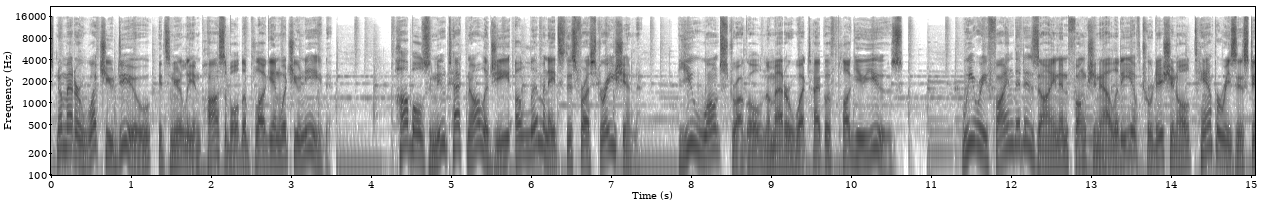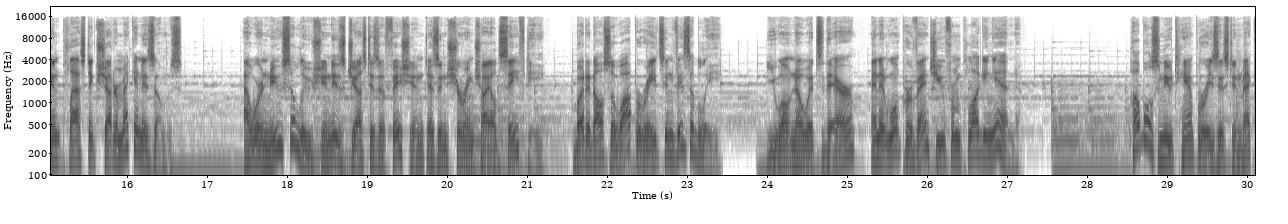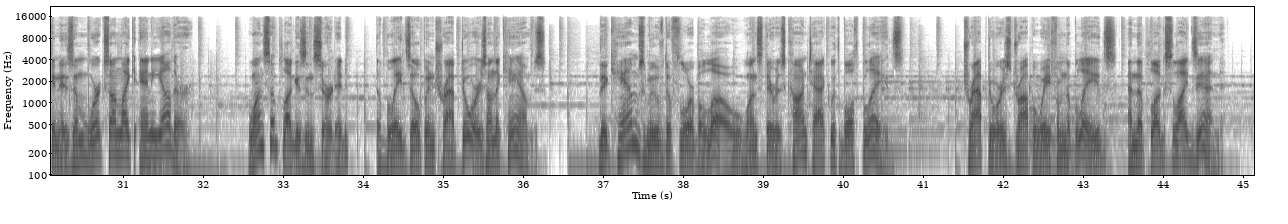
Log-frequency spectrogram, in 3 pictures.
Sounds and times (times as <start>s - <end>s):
Speech: 0.0s - 3.5s, 4.3s - 10.6s, 11.4s - 16.7s, 17.5s - 23.4s, 24.0s - 27.2s, 28.6s - 31.9s, 32.6s - 36.3s, 37.0s - 40.8s, 41.5s - 44.8s
Music: 0.0s - 45.1s.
